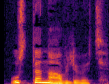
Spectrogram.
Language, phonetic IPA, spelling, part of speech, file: Russian, [ʊstɐˈnavlʲɪvətʲ], устанавливать, verb, Ru-устанавливать.ogg
- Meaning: 1. to install, to place, to mount 2. to establish 3. to determine, to fix, to ascertain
